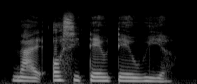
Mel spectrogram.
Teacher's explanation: she says osi clearly, but a lot of the time it is os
